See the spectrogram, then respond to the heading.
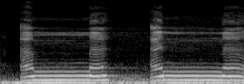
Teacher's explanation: kalau ada tasydid di atasnya maka harus ditekan ya harus ditekan kalau huruf mim dan Nun itu tekanannya harus ditahan artinya harus gunah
